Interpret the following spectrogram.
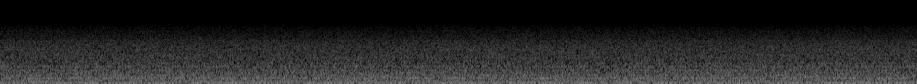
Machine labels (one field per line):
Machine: fan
